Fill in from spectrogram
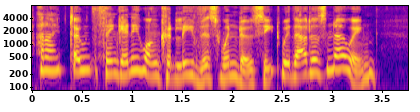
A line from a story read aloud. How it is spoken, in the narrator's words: Gorman in a trembling voice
